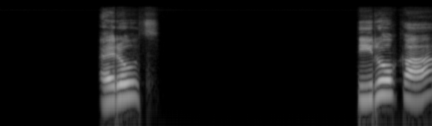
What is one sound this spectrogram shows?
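A man speaks in a clear, teaching voice close to a microphone.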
